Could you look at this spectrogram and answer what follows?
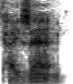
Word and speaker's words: kaizen: Now, if I can pronounce this correctly, the continuous improvement pillar of lean is pronounced kaizen.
